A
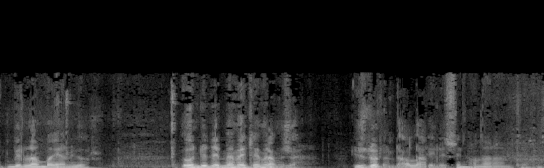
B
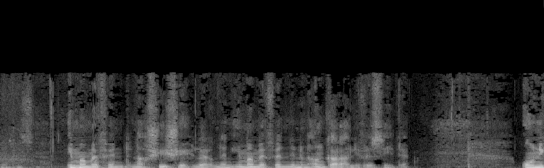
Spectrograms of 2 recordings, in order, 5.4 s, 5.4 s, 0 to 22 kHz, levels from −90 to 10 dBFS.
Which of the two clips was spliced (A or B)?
A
